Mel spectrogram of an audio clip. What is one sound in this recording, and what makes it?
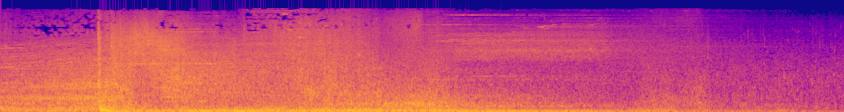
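A triumphant game fanfare swells and then slowly fades.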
